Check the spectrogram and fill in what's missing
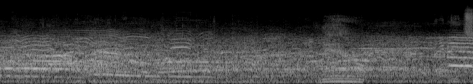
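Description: Rugby league crowd noise fills Kayo Stadium at an NRL match between the Dolphins and Canberra Raiders, a constant broad rumble of a packed stand sitting beneath a commentator talking almost throughout.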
